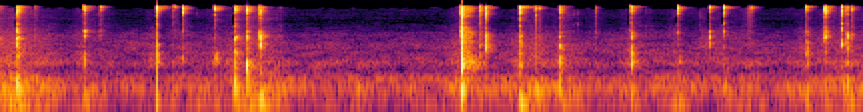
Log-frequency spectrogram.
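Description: Typing on a computer keyboard: a run of quick key clicks, with a pause of about a second midway before the clicking resumes.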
